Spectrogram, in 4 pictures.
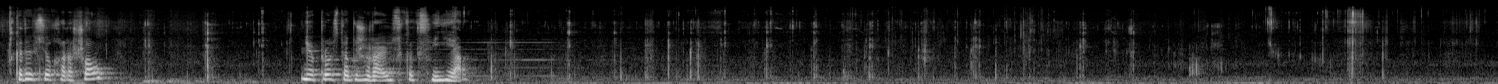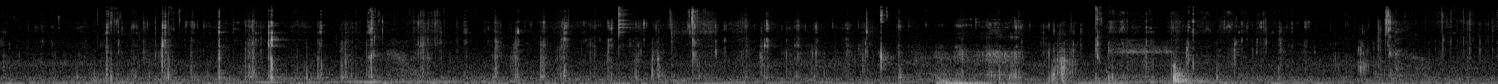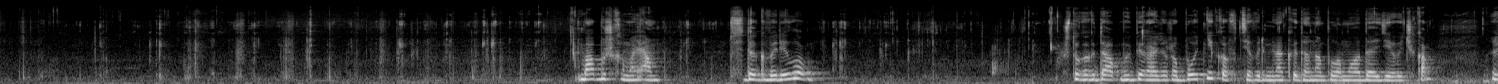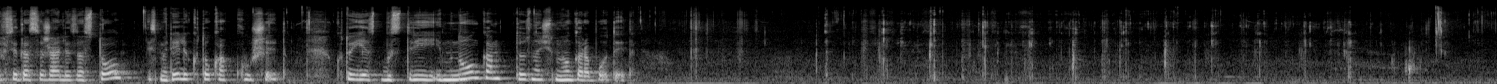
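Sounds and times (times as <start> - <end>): crisp chewing crunches: 5.0 - 37.5, 38.1 - 40.7, 51.3 - 59.9.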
